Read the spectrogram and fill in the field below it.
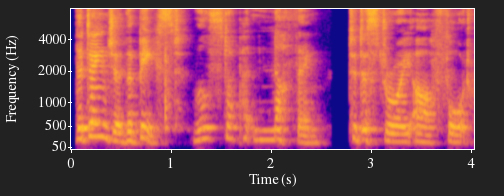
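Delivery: normal talking voice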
